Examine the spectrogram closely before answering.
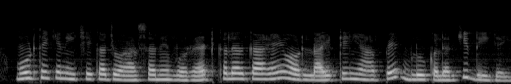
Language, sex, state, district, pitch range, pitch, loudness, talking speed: Hindi, female, Chhattisgarh, Balrampur, 205-260 Hz, 230 Hz, -23 LUFS, 245 wpm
